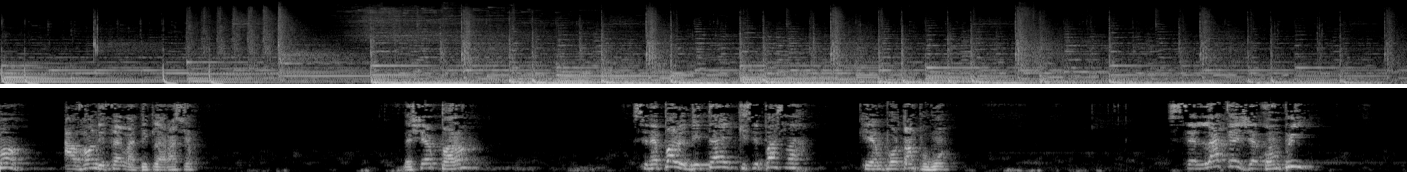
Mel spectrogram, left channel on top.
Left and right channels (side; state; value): both; different; correlation 0.00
